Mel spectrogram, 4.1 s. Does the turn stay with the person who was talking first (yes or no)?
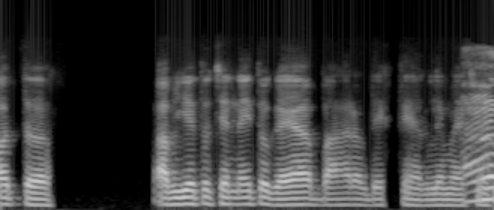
no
